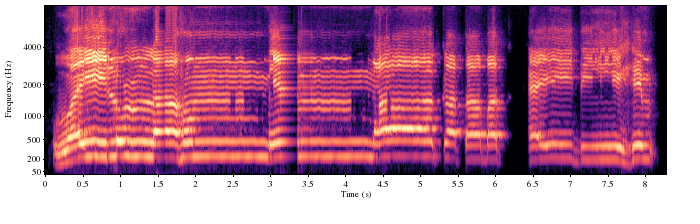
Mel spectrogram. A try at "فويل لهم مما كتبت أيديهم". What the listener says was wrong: یہ پھر پڑھیے آپ فا کو واو پڑھ گئے ہیں، فا چھوڑ گئے ہیں، بلکہ ایک دفعہ پھر پڑھیے فویل لہم.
